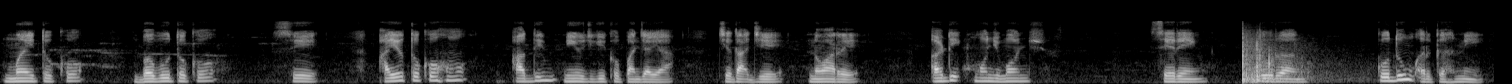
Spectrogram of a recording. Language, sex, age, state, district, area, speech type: Santali, male, 45-60, Jharkhand, Bokaro, rural, spontaneous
